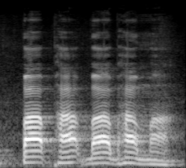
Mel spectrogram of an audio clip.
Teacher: बा का उच्चारण स्थान ओष्ठ है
